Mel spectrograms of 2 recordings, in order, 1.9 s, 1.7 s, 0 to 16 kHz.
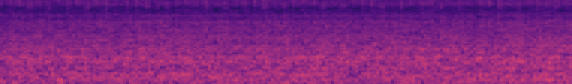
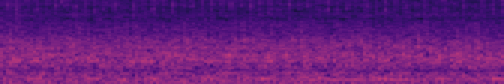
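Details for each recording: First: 2012 Mazda 6 3.7-litre, just started on a cold engine: loud steady rush of air from the radiator cooling fan running at high speed and pulsating, also staying on after key off; replacing the faulty fan control module fixed it. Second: 2012 Mazda 6 3.7 L, after fan module replacement (old unit full of sand) for fan running high and erratically: after 4–5 minutes running, a steady even air rush holding low speed; normal cooling fan operation.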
